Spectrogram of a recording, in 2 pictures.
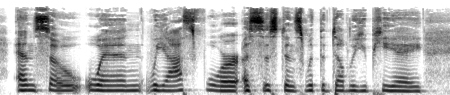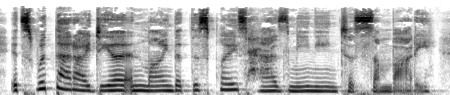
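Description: On a very clean recording with a silent background, a woman with an American accent speaks at a fairly slow pace and medium pitch, her somewhat breathy, dark, mellow voice monotone and flat in intonation and very even in loudness. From San Antonio, Texas (West Side). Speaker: cultural historian. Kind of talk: panel discussion.

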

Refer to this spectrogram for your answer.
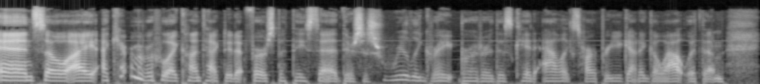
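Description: Speaking with an American accent, a woman holds a very deep, low pitch and fairly even intonation. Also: fairly quick pace, hardly any pauses. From South Florida, US. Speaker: environmental reporter. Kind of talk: casual interview.

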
